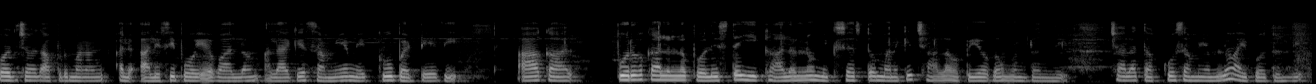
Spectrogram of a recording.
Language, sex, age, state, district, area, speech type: Telugu, female, 18-30, Andhra Pradesh, N T Rama Rao, urban, spontaneous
